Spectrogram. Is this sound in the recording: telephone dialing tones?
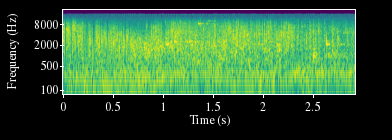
no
